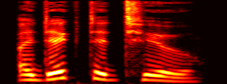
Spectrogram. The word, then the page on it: Addicted to: American English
